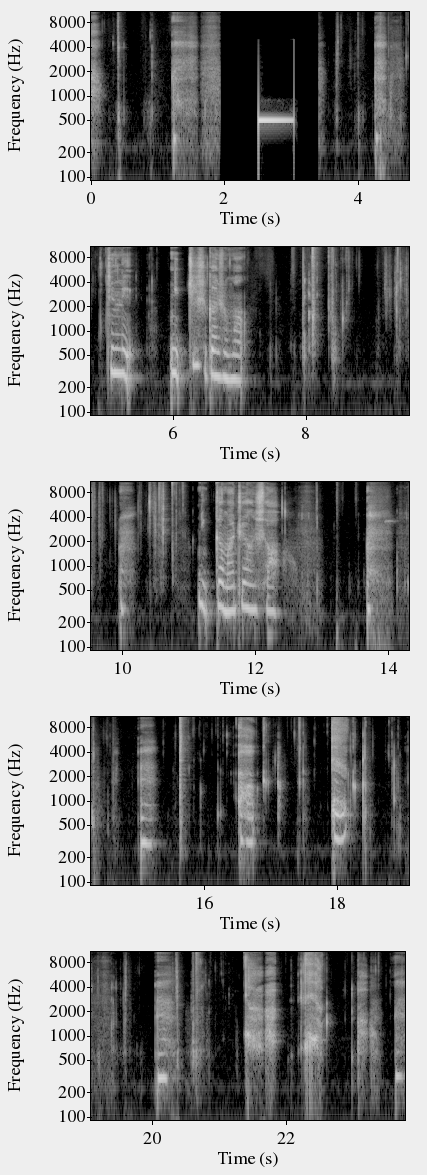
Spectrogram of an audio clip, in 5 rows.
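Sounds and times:
person chewing a lollipop: 3.4 - 6.4, 7.4 - 11.1, 11.8 - 23.8
speech: 5.0 - 7.2, 11.2 - 12.4.

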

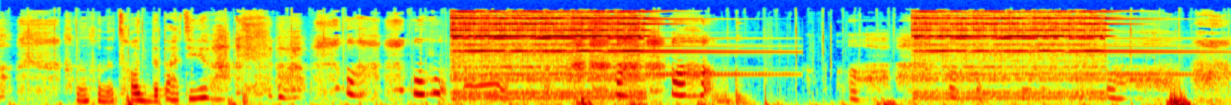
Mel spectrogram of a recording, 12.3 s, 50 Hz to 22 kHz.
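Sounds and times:
speech: 0.9 - 3.0
telephone ringing: 4.5 - 8.2, 9.1 - 12.3.

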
